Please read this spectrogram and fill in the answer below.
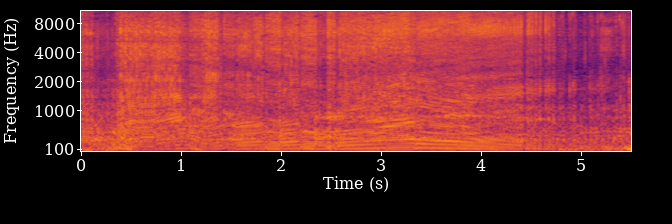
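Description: Motorcycle engine revving: its pitch climbs to a peak about three seconds in and then falls away.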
